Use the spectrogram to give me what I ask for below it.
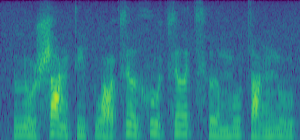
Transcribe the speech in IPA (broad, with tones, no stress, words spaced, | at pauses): lṵ˨˩ ʂɑ˥˨ŋt̪i˨˦ pwɔ̰˨˩t͡sɹ̩˥˨xu˥˨t͡sɹ̩˦ t͡sʰɹ̩˥˨mu˦t̪ɑ˨˦ŋ n̪ṵ˨˩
